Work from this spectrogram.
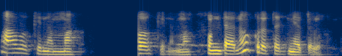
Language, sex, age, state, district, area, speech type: Telugu, female, 18-30, Andhra Pradesh, Konaseema, rural, conversation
